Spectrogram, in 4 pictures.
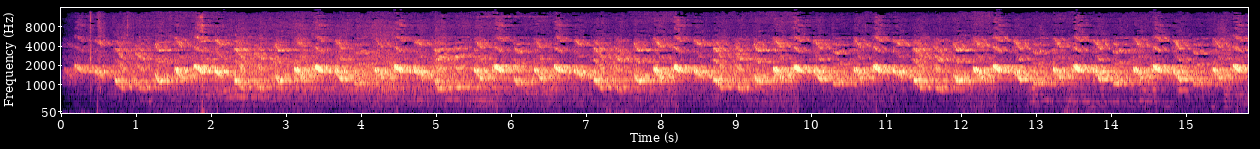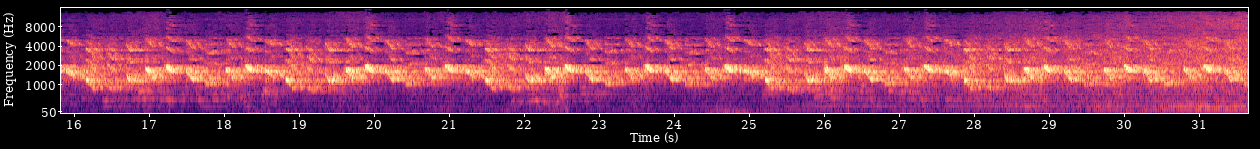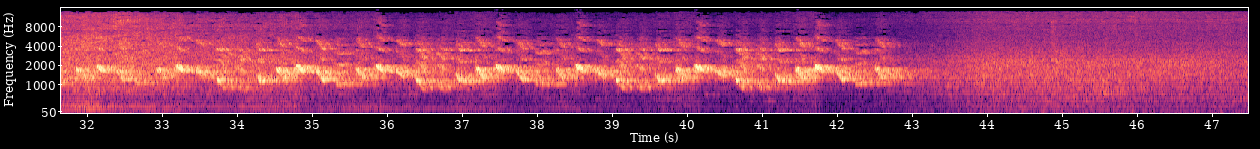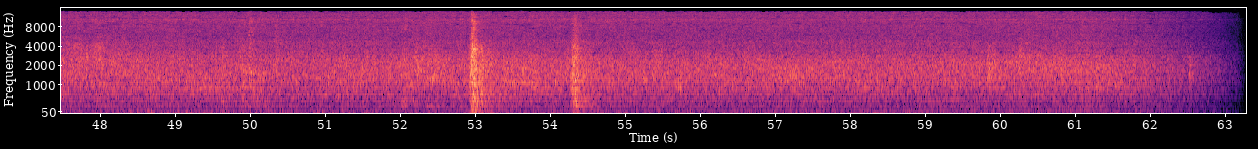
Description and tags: alarm sklep
18.12.09: about 18.00; Poznan (Poland), Wilda district. the burglar alarm in the butcher's shop on Górna Wilda street. Reecording from the balcony exactly in the front of that butcher's shop.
